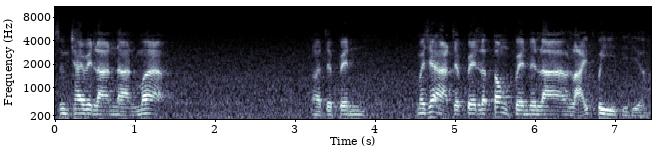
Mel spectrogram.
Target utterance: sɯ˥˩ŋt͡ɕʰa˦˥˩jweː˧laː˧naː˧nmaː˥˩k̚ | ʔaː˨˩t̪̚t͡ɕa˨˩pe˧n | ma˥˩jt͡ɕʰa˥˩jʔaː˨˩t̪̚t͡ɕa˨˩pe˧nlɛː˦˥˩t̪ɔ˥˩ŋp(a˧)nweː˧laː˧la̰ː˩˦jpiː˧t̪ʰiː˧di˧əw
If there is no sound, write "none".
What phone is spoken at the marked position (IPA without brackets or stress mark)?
e˧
